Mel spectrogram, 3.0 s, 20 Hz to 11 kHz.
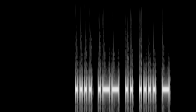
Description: Morse code, heard as a keyed tone, about 36 wpm, 700 Hz. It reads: HWIHT
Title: Five Challenging Letter-Number Combinations 35wpm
